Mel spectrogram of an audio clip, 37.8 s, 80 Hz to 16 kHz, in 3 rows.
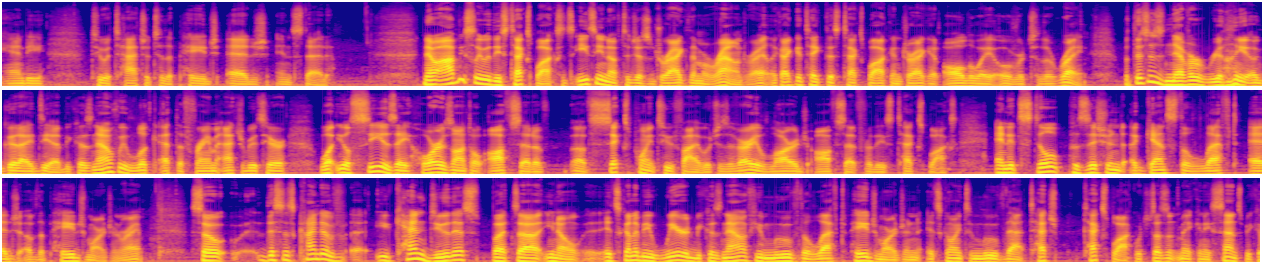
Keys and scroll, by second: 14.0 shift+Return, 36.8 super+z.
